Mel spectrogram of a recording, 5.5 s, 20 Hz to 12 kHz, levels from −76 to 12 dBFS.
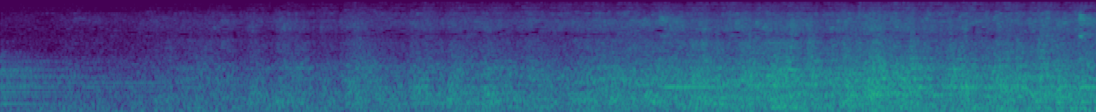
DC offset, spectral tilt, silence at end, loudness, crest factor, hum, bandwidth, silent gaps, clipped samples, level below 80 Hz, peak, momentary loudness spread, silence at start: under 0.1%; -3.5 dB/octave; 0 s; -26 LUFS; 16 dB; none; 11.5 kHz; none; under 0.1%; -44 dBFS; -10 dBFS; 15 LU; 0 s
